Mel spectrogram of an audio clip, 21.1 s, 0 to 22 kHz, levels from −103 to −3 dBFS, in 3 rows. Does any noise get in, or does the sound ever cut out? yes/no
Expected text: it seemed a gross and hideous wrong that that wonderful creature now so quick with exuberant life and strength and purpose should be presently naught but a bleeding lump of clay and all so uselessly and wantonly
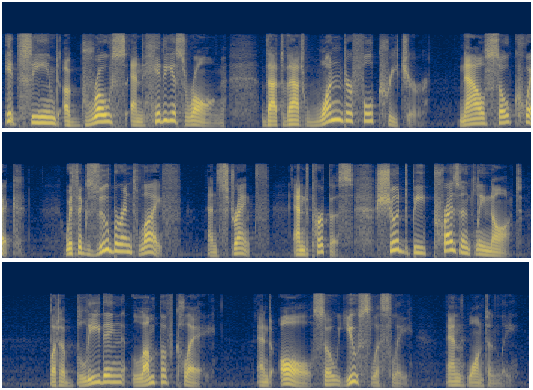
no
